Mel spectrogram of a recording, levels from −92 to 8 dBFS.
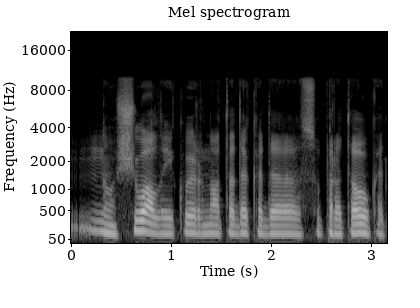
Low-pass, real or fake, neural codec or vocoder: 9.9 kHz; real; none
